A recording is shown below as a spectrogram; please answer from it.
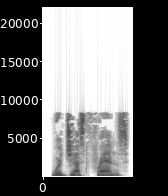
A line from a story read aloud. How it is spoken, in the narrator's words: he muttered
